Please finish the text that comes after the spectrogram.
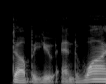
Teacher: that exist somewhere in the gray area between vowels and consonants those sounds are made with a very slight constriction of the vocal tract so they don't have the typical friction that we associate with consonants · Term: approximates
